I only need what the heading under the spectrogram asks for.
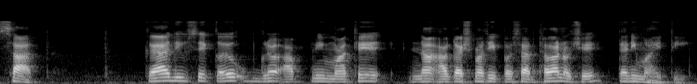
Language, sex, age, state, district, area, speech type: Gujarati, male, 60+, Gujarat, Anand, urban, spontaneous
